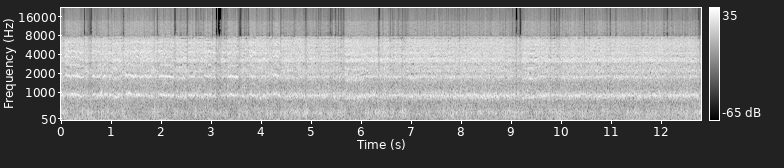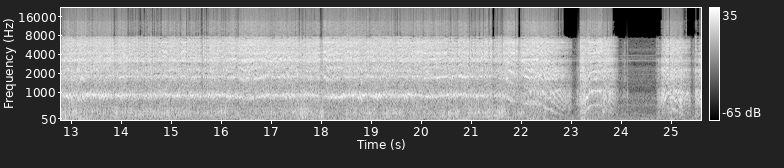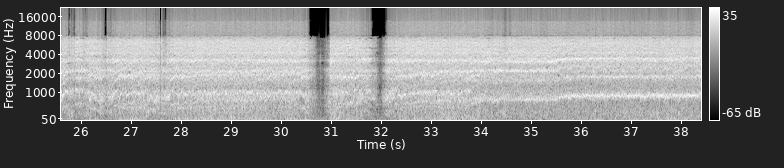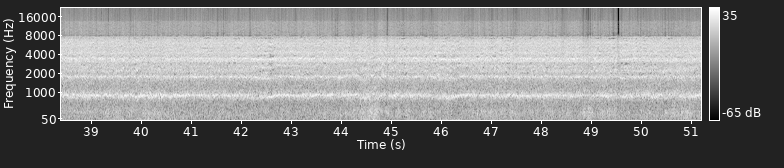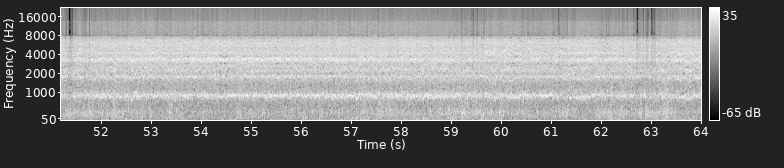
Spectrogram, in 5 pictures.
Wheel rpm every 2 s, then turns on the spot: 230, 230, 230, 230, 230, 240, 230, 240, 230, 230, 220, 70, 30, 90, 150, 70, 130, 200, 230, 230, 230, 230, 230, 230, 230, 230, 230, 230, 230, 230, 220, 230.
none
